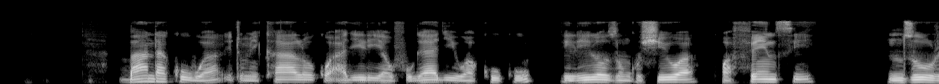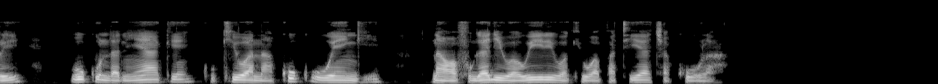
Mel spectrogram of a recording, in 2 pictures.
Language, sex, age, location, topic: Swahili, male, 25-35, Dar es Salaam, agriculture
